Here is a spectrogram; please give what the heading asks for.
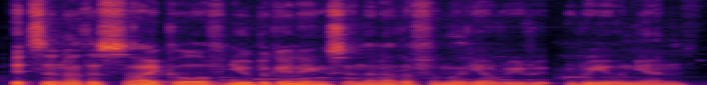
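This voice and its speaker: A man's voice: fairly low pitch, quick pace, natural voice. A man voicing a wistful, resigned female keeper of memories from a video game, reading the lines aloud. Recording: background music under the voice.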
